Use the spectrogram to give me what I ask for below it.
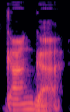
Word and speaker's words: Ganga: clothes in the right thing the ashes yeah pronounced ganga anybody here from the nepal chamber of commerce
